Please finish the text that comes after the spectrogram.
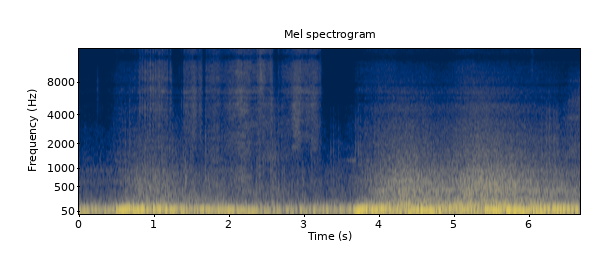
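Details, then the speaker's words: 1988 Range Rover Classic SWB V8, 108k miles: low even rumble with no knocks, ticks or misses, quiet smooth idle though could use a tune-up, faint music in background; normal idle. "running very smoothly awesome Let's uh let's check out the interior all right let's jump in here real quick she's quiet"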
